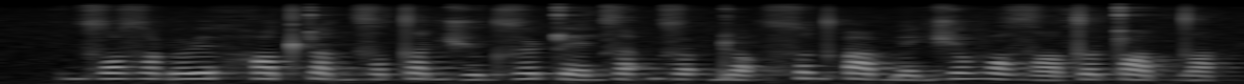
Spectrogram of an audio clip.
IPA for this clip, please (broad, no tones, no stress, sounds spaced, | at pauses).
d͡z ʊ zˤ ʊ ɡ ɹ ə h ɔ tˤ ʈ ɑ d d͡z ɪ tˤ u d͡ʒ u d z ɔ ʈ ɛ d͡z ɑ ʔ d͡z ɔ ʔ ɖ ə˞ ʔ sˤ u d ʔ ɑ b ɛ d͡ʒ ɔ v ə˞ zˤ ɛ tˤ æ ʈ ɑ tˤ d ɪ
